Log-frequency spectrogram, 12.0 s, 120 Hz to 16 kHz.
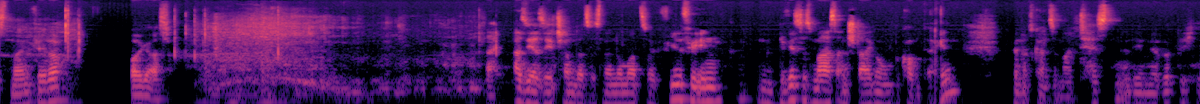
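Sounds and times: toy train motor whirring: 2.0 - 4.8.

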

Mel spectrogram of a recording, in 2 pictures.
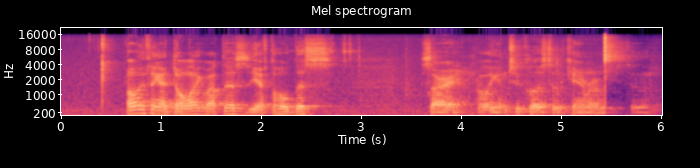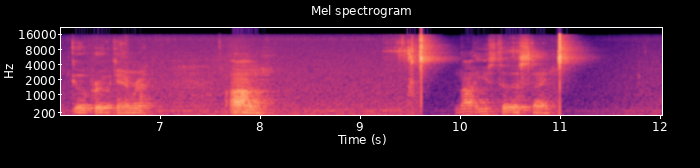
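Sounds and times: sharp click of magazine: 9.5 - 9.9, 11.0 - 11.3.

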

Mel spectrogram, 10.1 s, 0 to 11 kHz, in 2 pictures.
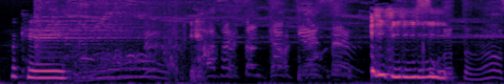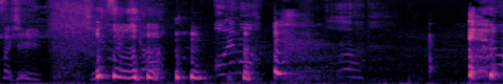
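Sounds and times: woman speaking: 0.0 - 0.8
woman laughing: 3.7 - 4.5, 6.0 - 7.9
woman coughing: 9.7 - 10.0.

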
